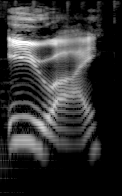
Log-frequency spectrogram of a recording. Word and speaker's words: euoi: is the word EUI, which I'm pronouncing like that, and is spelt E-U-O-I. In other words, absolutely zero consonants in it.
